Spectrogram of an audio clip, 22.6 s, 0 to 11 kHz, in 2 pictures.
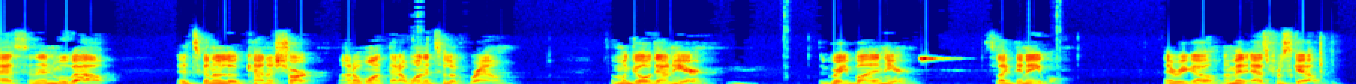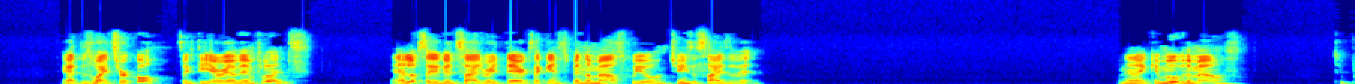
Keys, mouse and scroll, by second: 6.6 click.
